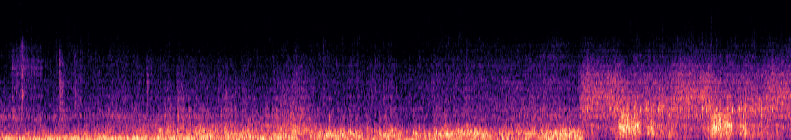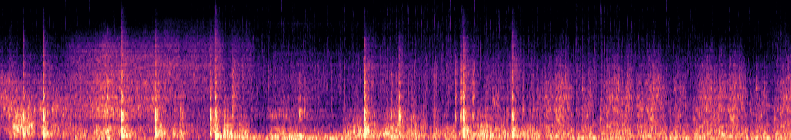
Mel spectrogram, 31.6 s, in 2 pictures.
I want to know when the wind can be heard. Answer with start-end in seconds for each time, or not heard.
0.0-31.6.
